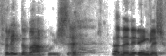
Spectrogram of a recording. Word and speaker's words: Filipe de Barros: In Portuguese, Filipe de Barros. And then in English, Filipe de Barros.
